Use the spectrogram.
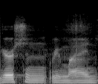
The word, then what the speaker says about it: Gershon: And Gershon rhymes with curtains.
